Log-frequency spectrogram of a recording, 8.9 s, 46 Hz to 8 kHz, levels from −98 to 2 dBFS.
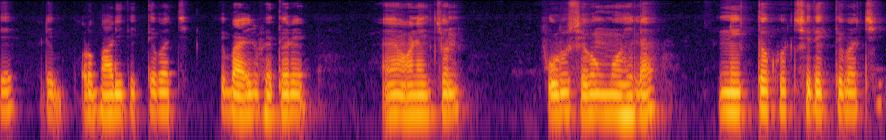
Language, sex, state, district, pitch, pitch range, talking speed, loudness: Bengali, male, West Bengal, Jalpaiguri, 130 Hz, 125-135 Hz, 100 wpm, -19 LUFS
